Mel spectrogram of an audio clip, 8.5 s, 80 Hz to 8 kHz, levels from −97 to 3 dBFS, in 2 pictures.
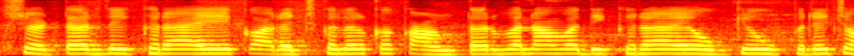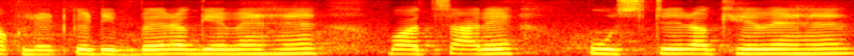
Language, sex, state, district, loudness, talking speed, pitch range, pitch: Hindi, female, Bihar, East Champaran, -15 LUFS, 225 wpm, 220-230 Hz, 225 Hz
